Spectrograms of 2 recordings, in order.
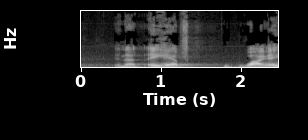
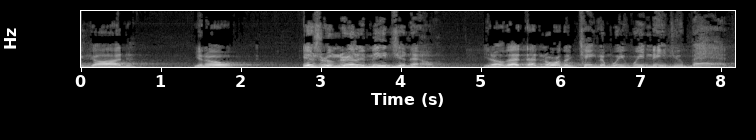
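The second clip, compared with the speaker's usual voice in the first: raised, earnest pleading to God; pleading prayer; 6 semitones higher than usual. Retold or imitated. Preacher voicing Elijah begging God, raised pleading. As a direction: beg God to show up, pitched up.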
